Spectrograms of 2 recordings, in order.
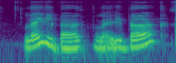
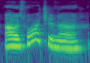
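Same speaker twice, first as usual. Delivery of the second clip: ordinary delivery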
